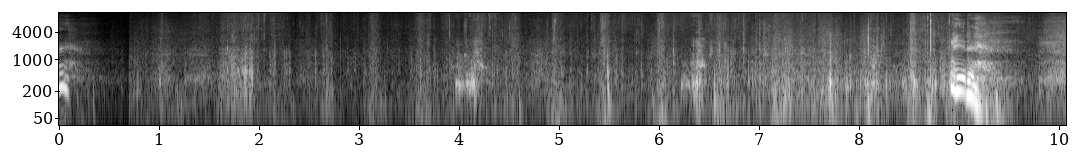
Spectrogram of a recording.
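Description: Dry brush rustles and snaps as a man handles it.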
